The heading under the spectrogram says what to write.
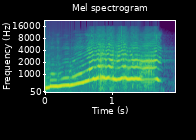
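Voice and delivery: acted siren wail, very high and very slow. Retelling a child telling mama she was right: imitating a wailing cry like an ambulance. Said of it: "You sound like an ambulance".

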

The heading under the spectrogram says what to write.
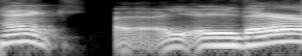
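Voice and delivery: ordinary delivery

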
